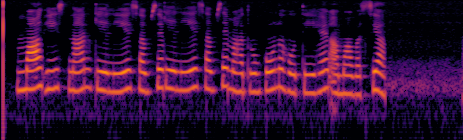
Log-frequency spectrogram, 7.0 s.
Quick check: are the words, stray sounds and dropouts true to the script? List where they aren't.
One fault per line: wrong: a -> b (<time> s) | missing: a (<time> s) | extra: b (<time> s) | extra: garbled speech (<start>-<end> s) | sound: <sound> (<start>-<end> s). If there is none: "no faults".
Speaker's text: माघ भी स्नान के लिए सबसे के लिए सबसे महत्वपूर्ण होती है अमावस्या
no faults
